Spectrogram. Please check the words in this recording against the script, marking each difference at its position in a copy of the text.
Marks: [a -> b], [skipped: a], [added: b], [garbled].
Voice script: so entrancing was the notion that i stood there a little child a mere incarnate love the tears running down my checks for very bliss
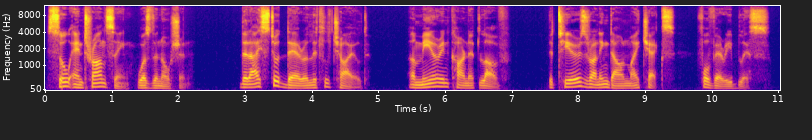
so entrancing was the notion that i stood there a little child a mere incarnate love the tears running down my checks for very bliss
